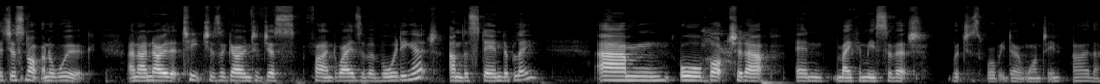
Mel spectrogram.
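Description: In a very clean recording with a silent background, a woman with a New Zealand accent speaks at a moderate pace, a fairly low pitch and fairly even intonation. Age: 60s. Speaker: author and academic. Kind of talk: talk at a book festival. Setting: stage with audience.

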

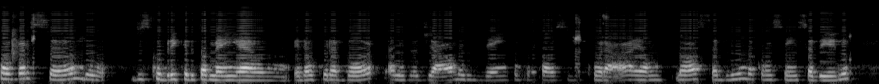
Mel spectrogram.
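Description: This woman has an unremarkable speaking voice, a medium pitch and fairly even intonation, talking at a moderate pace with hardly any pauses. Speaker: Theta Healing practitioner and animal communicator. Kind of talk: casual live stream talk. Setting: Instagram live video stream. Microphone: voice too quiet at first.

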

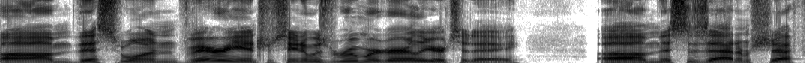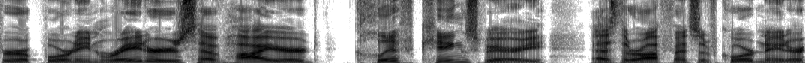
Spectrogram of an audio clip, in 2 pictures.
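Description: Over a quiet background, a man with an unremarkable speaking voice talks at a moderate pace and fairly high pitch, his intonation lively and his loudness very even. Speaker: sports radio co-worker. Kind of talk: casual sports talk. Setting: studio.

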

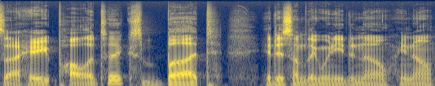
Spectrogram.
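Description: Speaking in a Midwestern American accent, a man goes at a fairly quick pace with fairly even intonation on a very clean recording with a silent background. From Ohio, US Midwest. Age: 20s. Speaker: podcast host. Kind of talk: solo monologue podcast. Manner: casual, with many fillers.

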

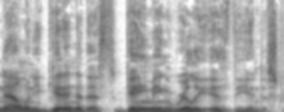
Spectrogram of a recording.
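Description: With an American accent and lively intonation, a man is heard on a very clean recording against a silent background. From Seattle, US Pacific Northwest. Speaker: podcast host. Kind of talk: solo tech talk. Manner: halting, many fillers.

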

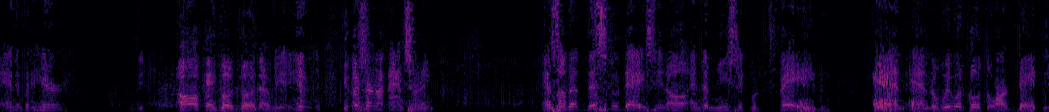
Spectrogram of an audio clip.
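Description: Against noticeable background noise, a man talks at a fairly quick pace and a high pitch with ordinary pitch variation, leaving long, frequent pauses. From Philippines. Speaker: pastor. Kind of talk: sermon. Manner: animated.

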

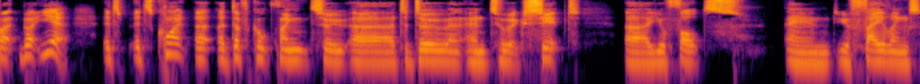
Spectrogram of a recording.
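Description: A man with a New Zealand accent speaks very slowly, with a fairly high pitch and ordinary pitch variation. The sound is dry and close with no echo, over a quiet background. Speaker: internet talk show host and activist. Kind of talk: casual interview chat. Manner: halting, many fillers and repeats.

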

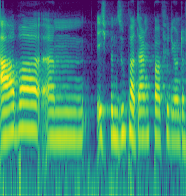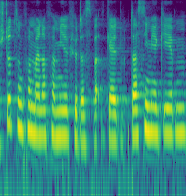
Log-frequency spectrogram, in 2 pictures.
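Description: At a moderate pace and medium pitch, a woman speaks in monotone, flat intonation over a very clean recording with a silent background. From eastern Germany, small town. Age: 20s. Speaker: fashion journalism student. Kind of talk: student interview. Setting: copy room at the university.

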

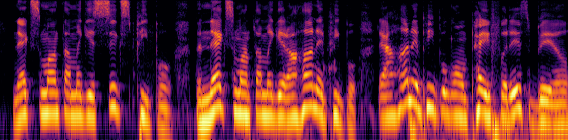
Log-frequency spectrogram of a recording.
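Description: A man with an American accent, high-pitched and very fast, with lively intonation, hardly any pauses and very even loudness. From Virginia Beach, Virginia. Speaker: rapper. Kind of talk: casual chat.

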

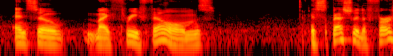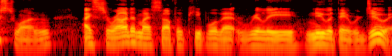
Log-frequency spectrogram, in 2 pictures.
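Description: A man with a plain, everyday voice speaks fairly slowly at a fairly low pitch with lively intonation, in a very clean recording with a silent background. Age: 30s. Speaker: opera and film director. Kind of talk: interview. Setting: opera house balcony.

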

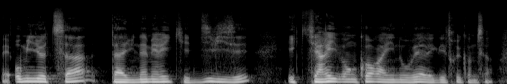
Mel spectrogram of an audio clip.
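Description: In a Toulouse accent, a man speaks at a fairly quick pace with a medium pitch. His tone is dark and mellow, and the recording is very clean with a silent background. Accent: southern French (Toulouse). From Toulouse, southwest France. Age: 20s. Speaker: HR and marketing worker, podcast co-host. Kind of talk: casual chat.

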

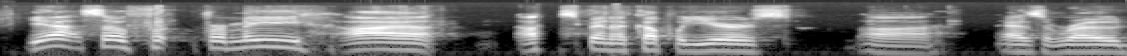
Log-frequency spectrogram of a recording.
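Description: In a very clean, dry, close recording with a silent background and no echo, a man with a Southern US accent speaks fairly slowly with ordinary pitch variation. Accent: Southern US (Georgia). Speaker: former police officer. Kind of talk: interview conversation.

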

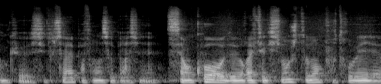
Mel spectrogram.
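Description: The man's voice sits very deep and low in pitch. Noticeable background noise is present. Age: 50s. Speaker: airline captain and flight instructor. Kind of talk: guided workplace tour explanation. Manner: hesitant, frequent filler words.

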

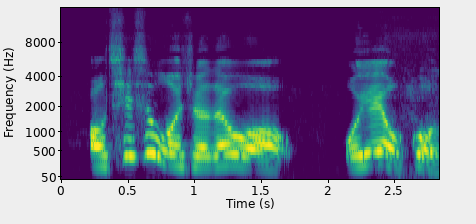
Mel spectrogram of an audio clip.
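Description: A woman speaks at a fairly slow pace with a medium pitch and an animated tone. Her pitch swings very widely. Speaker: podcast co-host. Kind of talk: casual chat. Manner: animated, laughing often.

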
